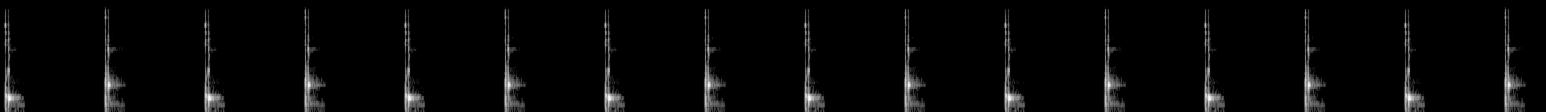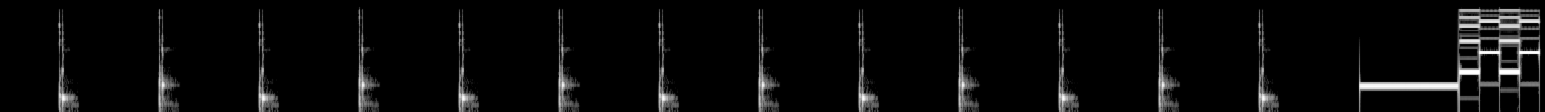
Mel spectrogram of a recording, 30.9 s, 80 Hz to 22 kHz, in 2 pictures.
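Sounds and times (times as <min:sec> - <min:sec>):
high beep tone: 0:29.1 - 0:30.9.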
